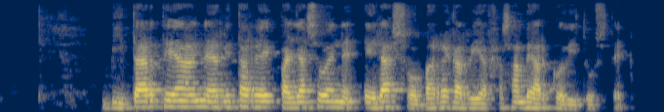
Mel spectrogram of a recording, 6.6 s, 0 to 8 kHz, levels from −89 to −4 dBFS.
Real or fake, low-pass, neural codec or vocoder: real; 7.2 kHz; none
